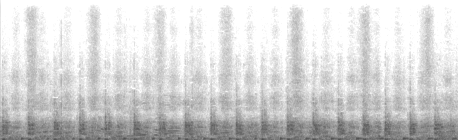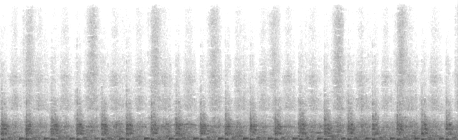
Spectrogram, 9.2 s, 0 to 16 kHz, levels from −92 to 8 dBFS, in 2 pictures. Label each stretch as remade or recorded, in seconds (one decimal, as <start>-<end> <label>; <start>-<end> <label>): 0.0-9.2 recorded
